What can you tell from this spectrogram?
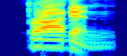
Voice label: "broaden", American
